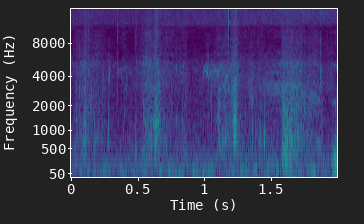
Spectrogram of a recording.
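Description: Footsteps walking on a gravel and dirt path, several soft steps.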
